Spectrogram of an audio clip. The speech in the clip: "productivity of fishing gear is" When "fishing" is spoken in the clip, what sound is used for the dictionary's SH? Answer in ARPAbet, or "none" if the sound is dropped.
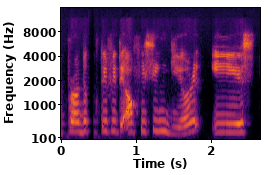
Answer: S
